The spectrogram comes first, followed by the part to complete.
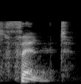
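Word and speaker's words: veld: South Africa is weld but it is pronounced as felt felt spelling is well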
